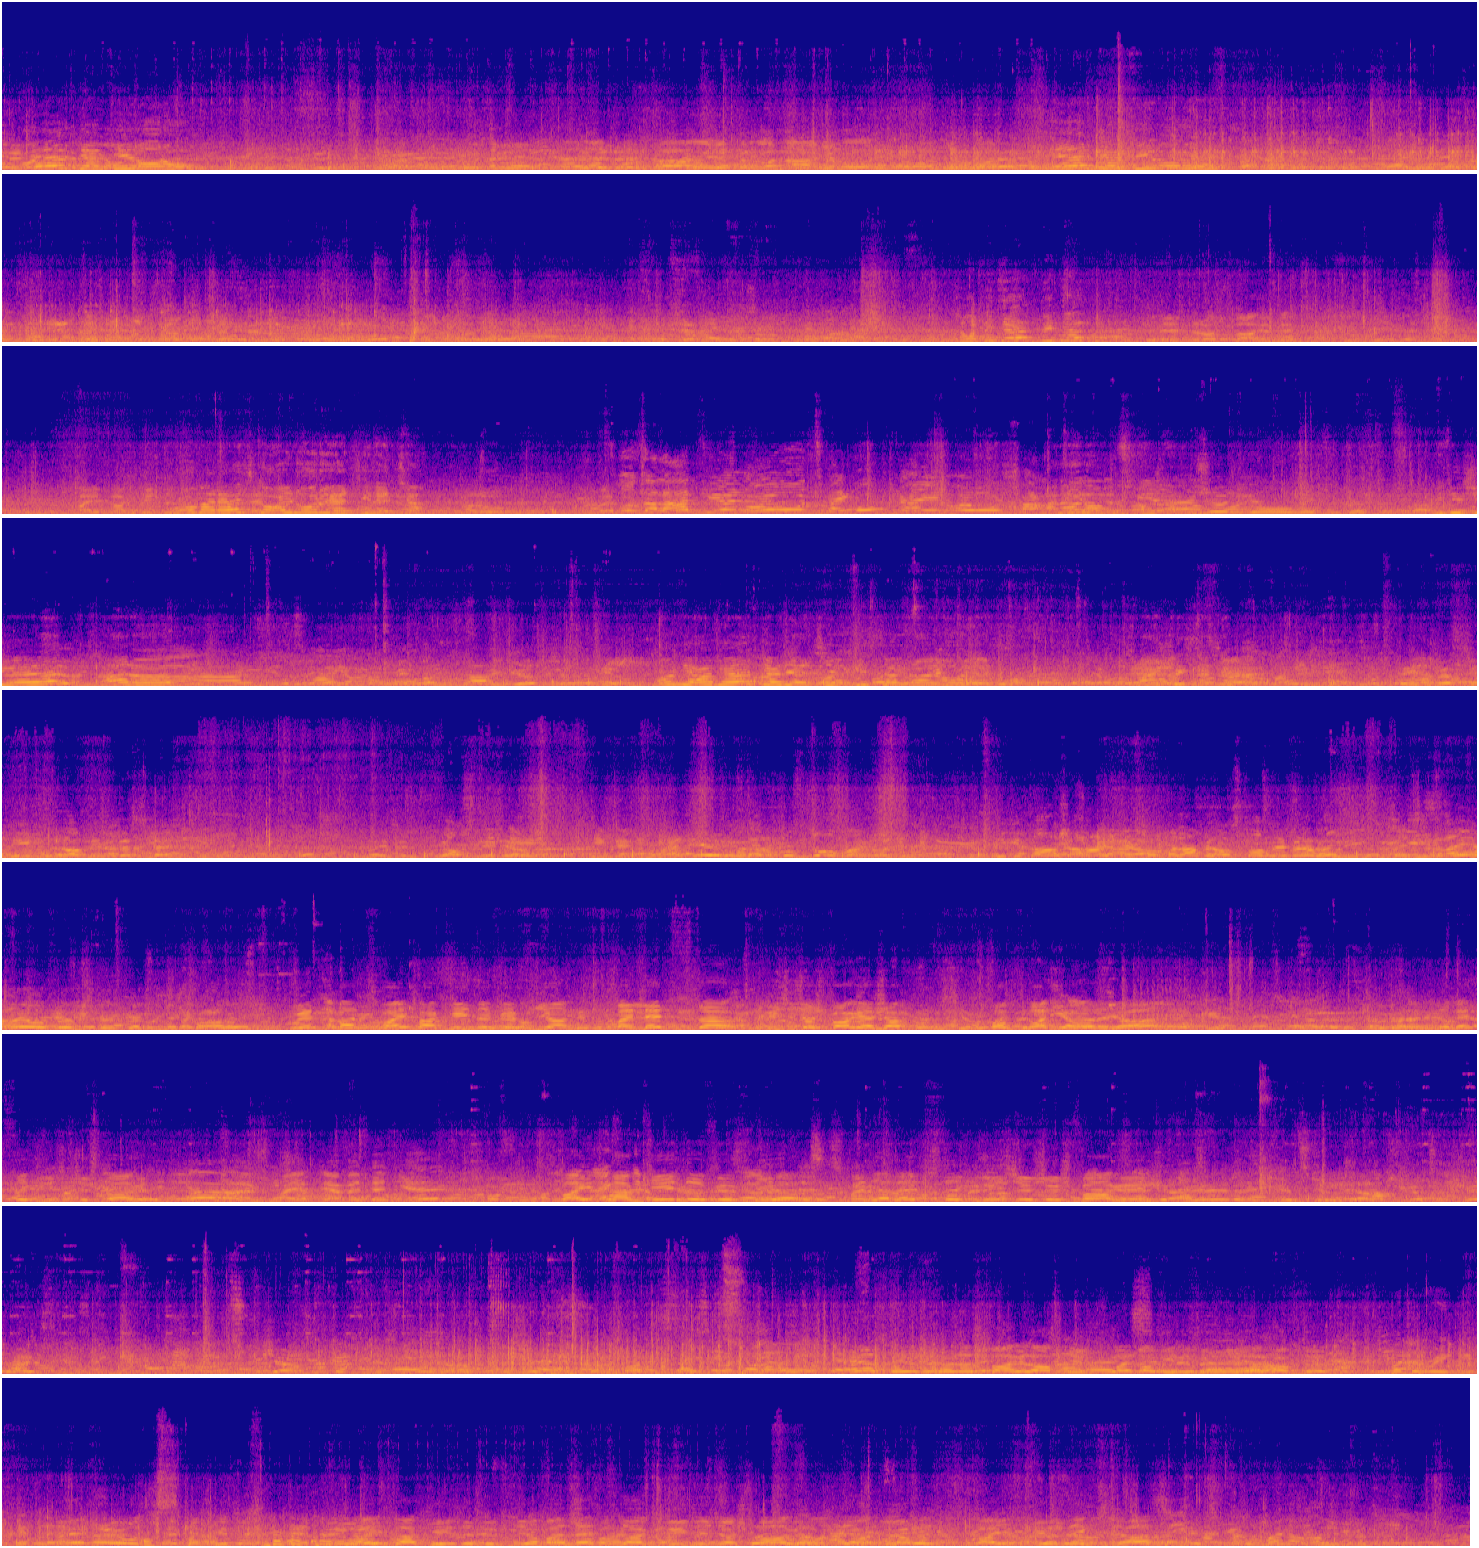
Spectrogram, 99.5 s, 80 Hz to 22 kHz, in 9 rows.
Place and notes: Kollwitzkiez, Berlin, Deutschland - Berlin. Kollwitzplatz – Markt
Standort: Kollwitzplatz, Kollwitzstraße Ecke Wörther Straße. Blick Richtung Nordwest und Südost.
Kurzbeschreibung: Wochenmarkt mit Marktschreiern und Publikum.
Field Recording für die Publikation von Gerhard Paul, Ralph Schock (Hg.) (2013): Sound des Jahrhunderts. Geräusche, Töne, Stimmen - 1889 bis heute (Buch, DVD). Bonn: Bundeszentrale für politische Bildung. ISBN: 978-3-8389-7096-7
